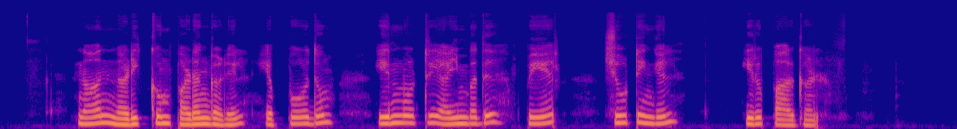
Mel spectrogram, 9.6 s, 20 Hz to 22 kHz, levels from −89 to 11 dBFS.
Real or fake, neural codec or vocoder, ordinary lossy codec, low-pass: fake; codec, 44.1 kHz, 7.8 kbps, DAC; none; 14.4 kHz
